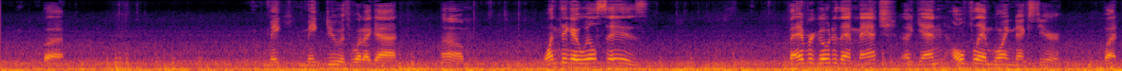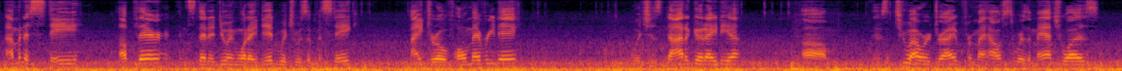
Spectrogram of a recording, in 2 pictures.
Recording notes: My headset is no longer working so I recorded off my phone on my drive to work. Sorry about the background noise.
